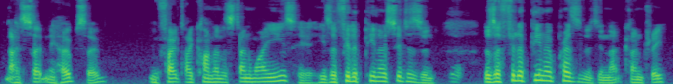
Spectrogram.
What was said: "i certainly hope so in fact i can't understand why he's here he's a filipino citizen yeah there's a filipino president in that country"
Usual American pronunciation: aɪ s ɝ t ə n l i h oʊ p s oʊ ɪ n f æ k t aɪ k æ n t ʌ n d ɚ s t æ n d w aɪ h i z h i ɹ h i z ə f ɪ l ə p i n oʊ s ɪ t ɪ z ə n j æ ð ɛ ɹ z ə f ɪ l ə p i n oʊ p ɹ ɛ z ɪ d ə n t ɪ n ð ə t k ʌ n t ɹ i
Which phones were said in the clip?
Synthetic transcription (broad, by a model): aɪ s ɝ t n l i h oʊ p s oʊ ɪ n f æ k t aɪ k æ n t ʌ n d ɚ s t æ n d w aɪ h i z h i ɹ h i z ə f ɪ l ə p i n oʊ s ɪ t ɪ z ə n ð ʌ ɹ z ə f ɪ l ə p i n oʊ p ɹ ɛ z ɪ d ə n t ɪ n ð ə t k ʌ n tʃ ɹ i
